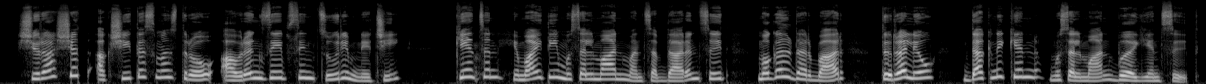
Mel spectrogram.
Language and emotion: Kashmiri, neutral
